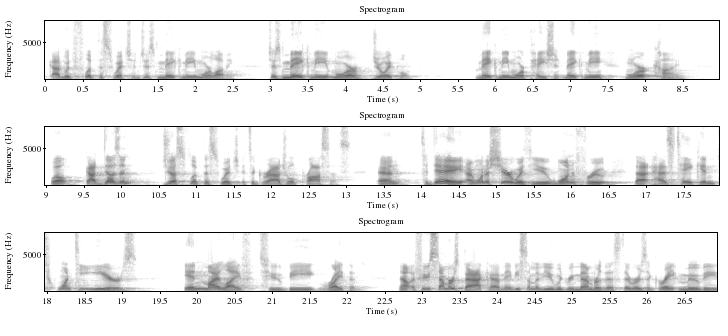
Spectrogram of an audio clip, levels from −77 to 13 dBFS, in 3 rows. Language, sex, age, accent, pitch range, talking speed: English, male, 40-59, American, 135-170 Hz, 165 wpm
